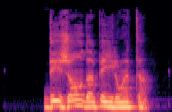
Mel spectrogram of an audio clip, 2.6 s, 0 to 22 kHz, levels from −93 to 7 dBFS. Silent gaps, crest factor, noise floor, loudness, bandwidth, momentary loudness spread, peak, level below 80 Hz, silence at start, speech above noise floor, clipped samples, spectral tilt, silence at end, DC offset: none; 12 dB; -79 dBFS; -12 LUFS; 13 kHz; 11 LU; -2 dBFS; -46 dBFS; 0.65 s; 68 dB; under 0.1%; -7 dB/octave; 0.35 s; under 0.1%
